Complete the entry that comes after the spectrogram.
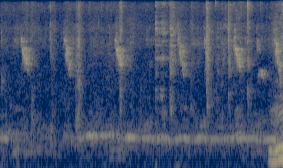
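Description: A small bird chirping over and over, about one short falling chirp a second, over a faint steady hum.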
